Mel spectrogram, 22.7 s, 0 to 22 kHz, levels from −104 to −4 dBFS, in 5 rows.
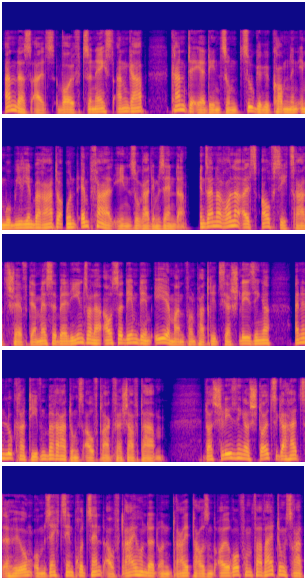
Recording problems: high frequencies cut off; noticeable; nothing above 8 kHz

